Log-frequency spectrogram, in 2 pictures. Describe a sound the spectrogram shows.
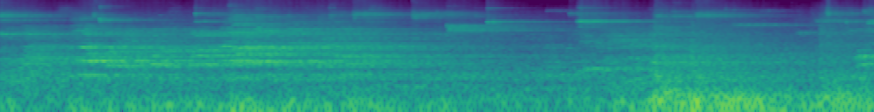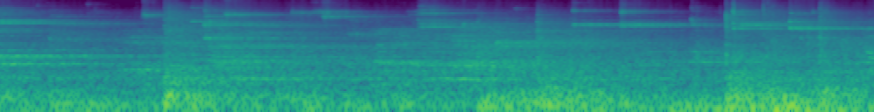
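A ball thuds against feet and the floor.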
